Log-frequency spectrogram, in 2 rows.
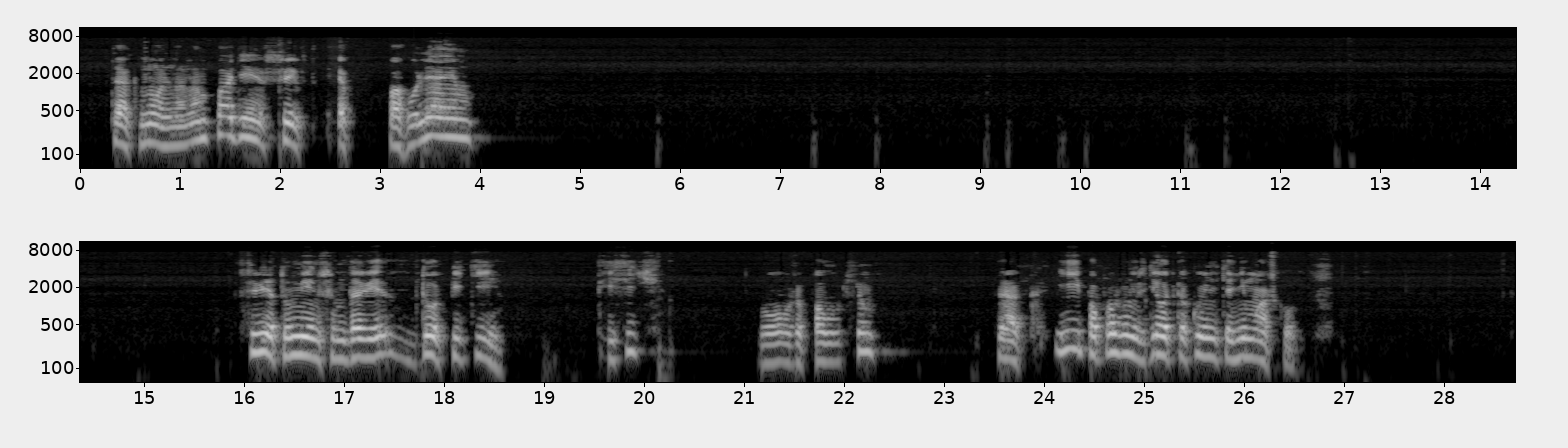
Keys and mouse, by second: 0.5 KP_0, 2.5 shift+f, 3.4-5.7 Up, 7.2 Left, 7.7 Left, 9.7 Left, 11.0 Down, 15.7-20.2 drag, 23.4 middle click, 24.9 KP_1.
